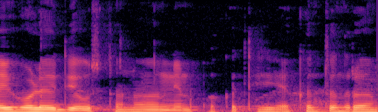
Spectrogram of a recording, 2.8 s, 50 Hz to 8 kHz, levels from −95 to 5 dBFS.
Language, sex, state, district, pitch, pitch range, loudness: Kannada, male, Karnataka, Belgaum, 120 Hz, 115-130 Hz, -17 LUFS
